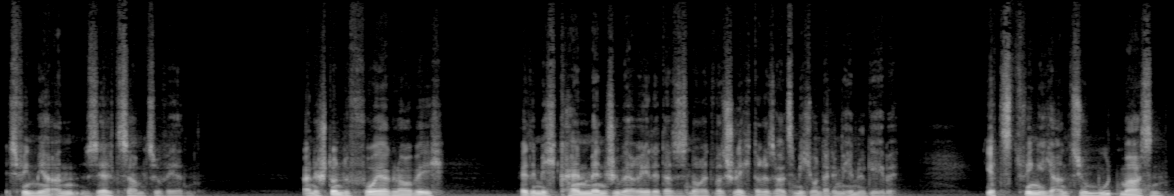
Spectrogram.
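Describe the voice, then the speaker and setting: An actor playing a brooding, defiant murderer who confesses in deliberate, literary German radio play style, moving between hushed and vehement delivery. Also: male voice, low voice, slightly rough. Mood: haunted, brooding.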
